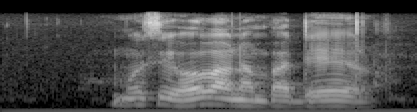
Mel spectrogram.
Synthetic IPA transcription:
musiɦɔβanambadɛːɺɔ

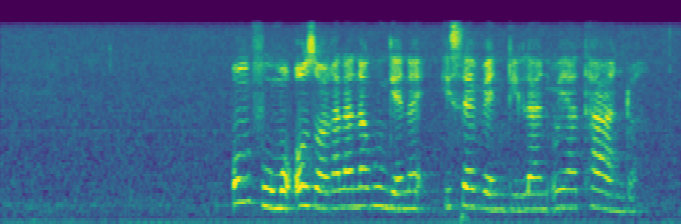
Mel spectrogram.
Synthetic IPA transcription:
um̩vumɔʔɔzwak̬alanak̬uŋɛna | isɛventʼilanʔujatʰaːndʱwa

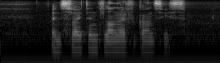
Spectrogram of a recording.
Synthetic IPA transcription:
ənslœɥtəntlɐŋərfɐkɐnsis

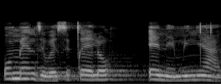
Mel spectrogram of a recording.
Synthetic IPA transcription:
umend͡zʱiwesiǀɛlɔ | ɛnemiɲaː

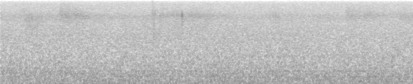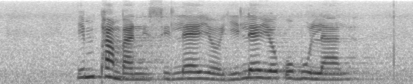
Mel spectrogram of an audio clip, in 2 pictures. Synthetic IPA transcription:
im̩pʰambʱanisilɛjɔjilɛjok̬ʼuɓulaːla

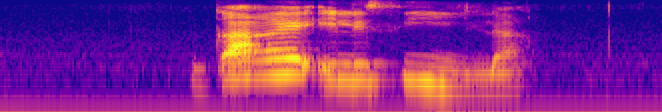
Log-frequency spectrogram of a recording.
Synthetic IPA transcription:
kʼaɣɛʔɪlɪsiːla

